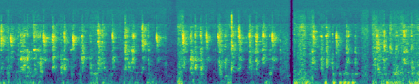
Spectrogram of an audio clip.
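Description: Very faint typing on a computer keyboard, a steady run of light key clicks as numbers are keyed in, just above near silence.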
